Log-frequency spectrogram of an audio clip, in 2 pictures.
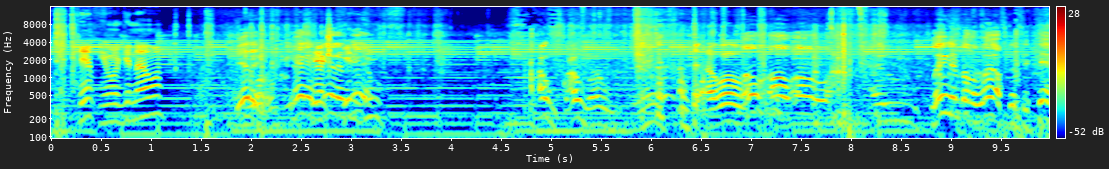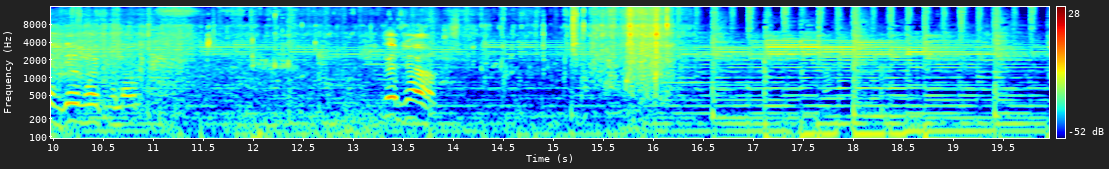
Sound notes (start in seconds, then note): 11.8 water splashing; 14.8 guitar music playing; 14.8 water splashing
